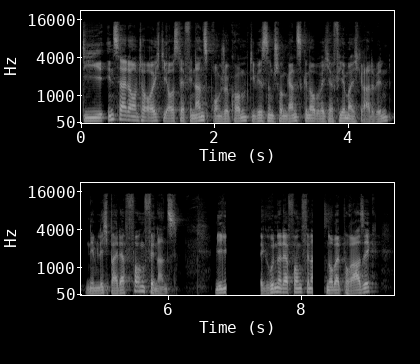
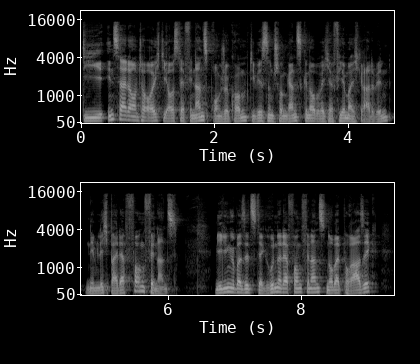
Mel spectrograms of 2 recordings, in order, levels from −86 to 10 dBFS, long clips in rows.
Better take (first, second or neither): second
